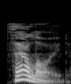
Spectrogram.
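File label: "thalloid", English, British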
